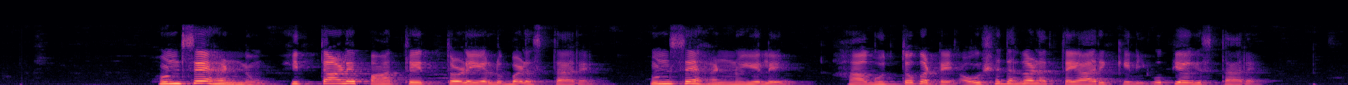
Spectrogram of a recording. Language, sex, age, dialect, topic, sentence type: Kannada, male, 18-24, Mysore Kannada, agriculture, statement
